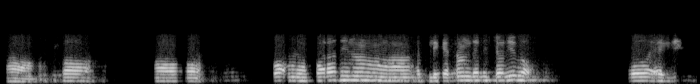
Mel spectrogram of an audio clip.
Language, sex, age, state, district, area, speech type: Odia, male, 18-30, Odisha, Balangir, urban, conversation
